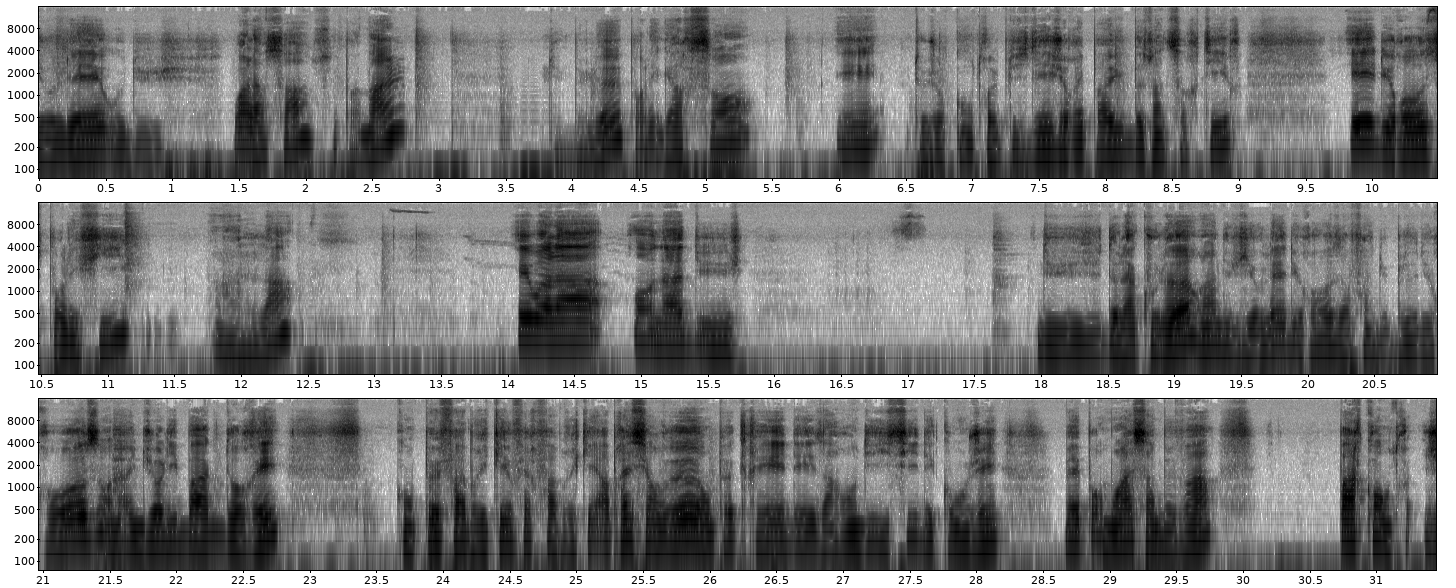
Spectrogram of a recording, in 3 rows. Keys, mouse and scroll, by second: 0.5 click, 2.3 click, 3.5 click, 5.4 click, 6.9 ctrl+d, 8.5 click, 10.4 click, 11.6 click, 12.9 click, 13.4 click, 14.3-23.7 drag, 24.1 scroll down 2, 25.1 click, 28.0-30.6 drag.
